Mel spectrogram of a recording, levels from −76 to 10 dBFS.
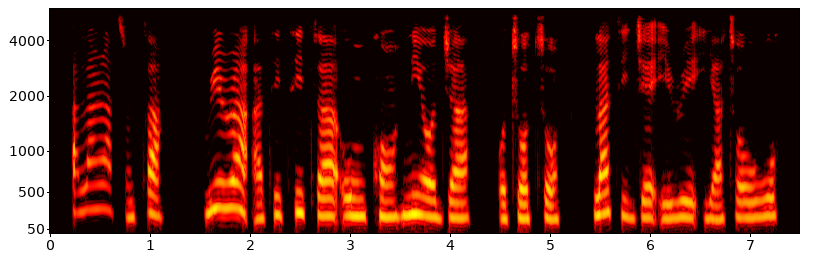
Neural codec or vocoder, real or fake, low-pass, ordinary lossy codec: none; real; 5.4 kHz; none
